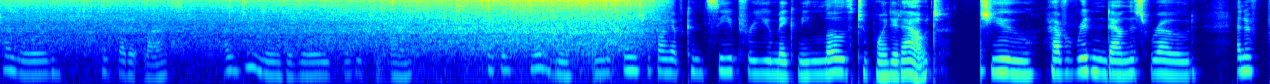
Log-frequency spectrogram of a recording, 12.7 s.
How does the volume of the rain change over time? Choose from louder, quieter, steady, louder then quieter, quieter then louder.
louder.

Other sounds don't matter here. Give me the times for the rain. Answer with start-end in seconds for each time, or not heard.
0.0-6.8.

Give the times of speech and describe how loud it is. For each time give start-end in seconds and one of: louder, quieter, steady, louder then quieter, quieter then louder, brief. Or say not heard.
0.0-12.6 louder.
